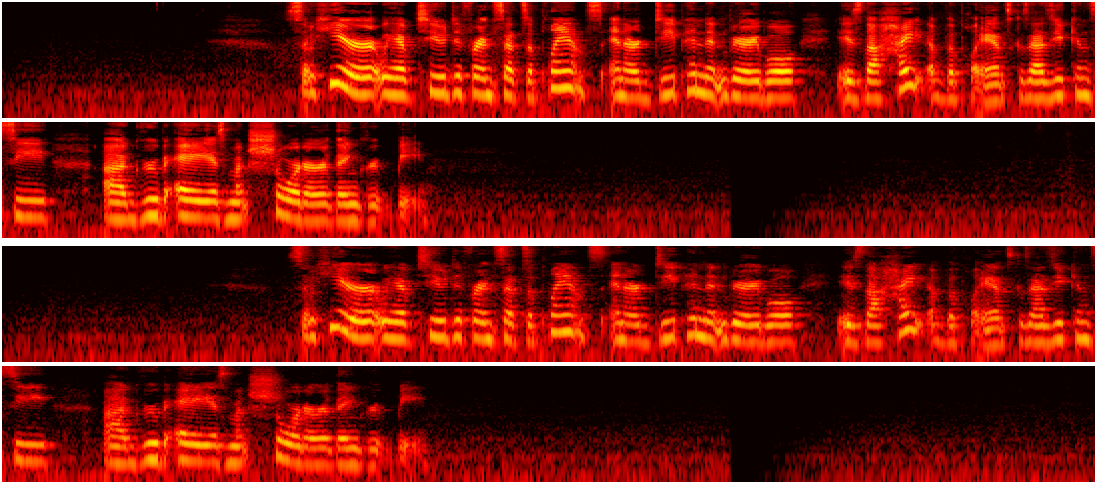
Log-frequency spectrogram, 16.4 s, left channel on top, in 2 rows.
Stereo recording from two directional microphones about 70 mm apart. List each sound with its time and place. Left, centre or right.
2.5 s speech: left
